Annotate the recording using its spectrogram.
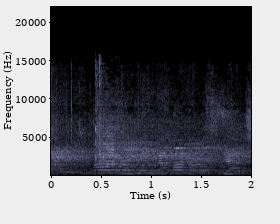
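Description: People's voices calling out, with one sharp hit about half a second in.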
